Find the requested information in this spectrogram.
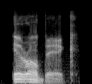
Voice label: "aerobic", British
